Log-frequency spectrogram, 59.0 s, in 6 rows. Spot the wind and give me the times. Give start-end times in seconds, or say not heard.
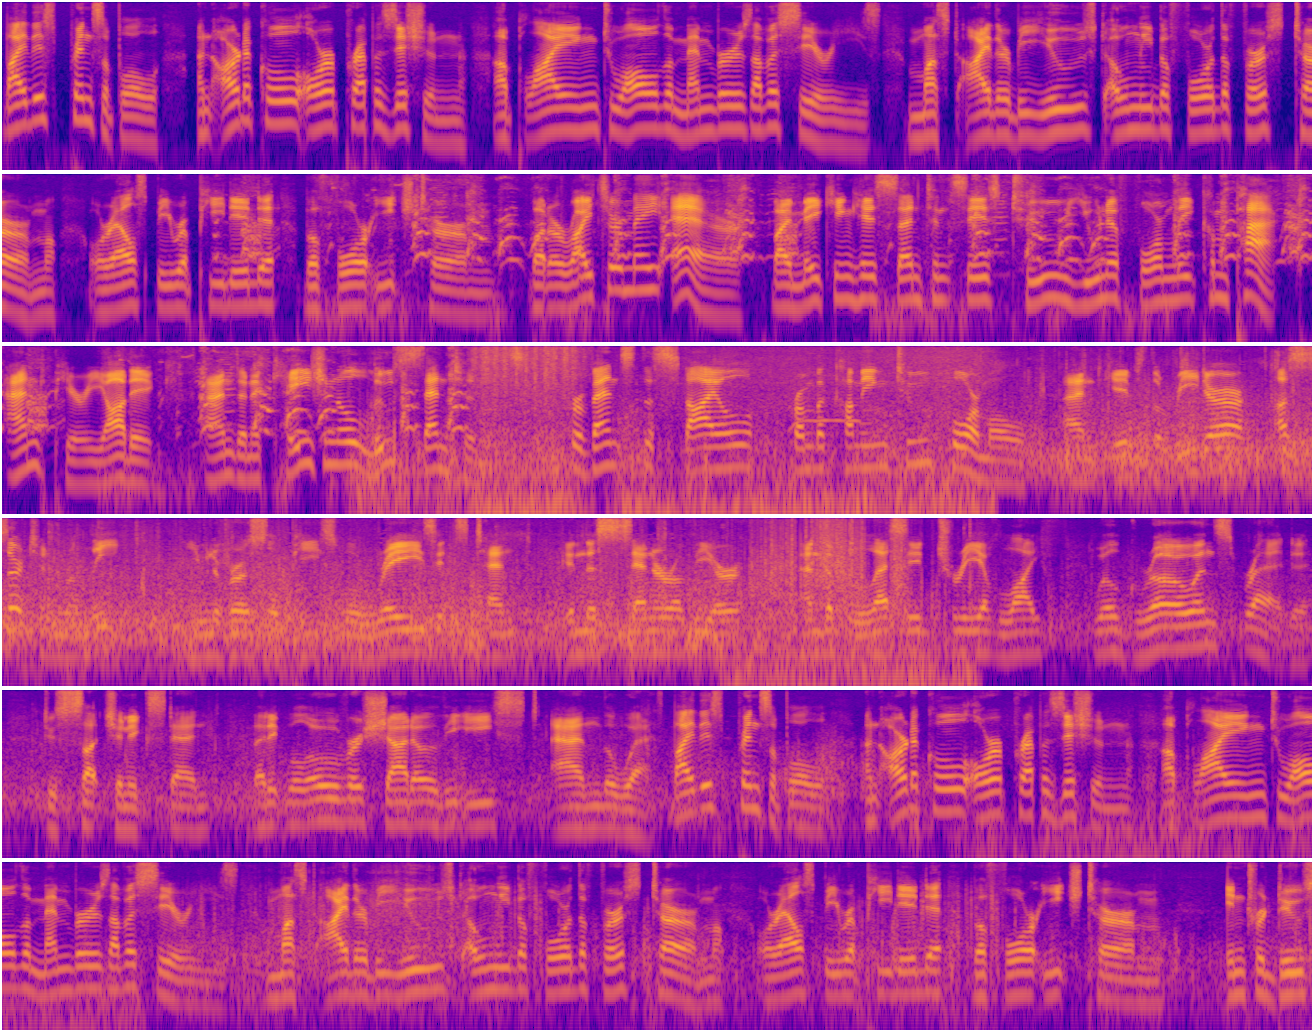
22.2-58.9.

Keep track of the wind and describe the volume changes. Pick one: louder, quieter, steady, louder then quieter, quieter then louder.
quieter.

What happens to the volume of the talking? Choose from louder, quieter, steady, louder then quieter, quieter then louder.
steady.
